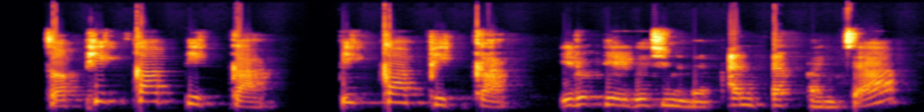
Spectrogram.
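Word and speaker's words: ぴかぴか: 자, 타금이 붙었을 때는 비라고 읽었는데 반타금이 붙으면 피. 그래서 피카피카, 피카피카 이렇게 읽으시면 돼요.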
